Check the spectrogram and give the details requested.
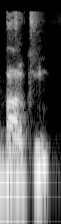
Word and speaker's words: bulky: Pero si la lesión mide más de 4 centímetros, que es lo que llamamos tumor bulky, y realmente se pronuncia bulky, que sería B labial, U-L-K-Y, bulky, si mide más de 4 centímetros, que es un tumor grande, ya estaríamos en presencia de 1B2.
